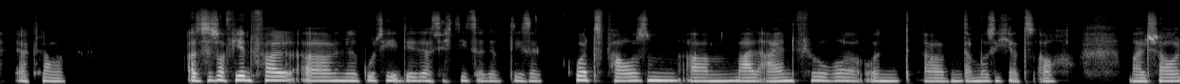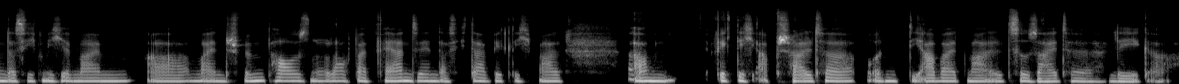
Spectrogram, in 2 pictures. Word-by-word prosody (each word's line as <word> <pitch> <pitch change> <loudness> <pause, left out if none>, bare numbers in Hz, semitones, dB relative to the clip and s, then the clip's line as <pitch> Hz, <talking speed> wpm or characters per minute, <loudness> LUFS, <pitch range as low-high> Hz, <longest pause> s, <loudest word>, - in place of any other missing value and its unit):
Ja 165 -4 -1
klar. 150 -1 -3 1.2
Also, 180 -1 +7
es 160 - +2
ist 180 - +4
auf 185 -1 +3
jeden 200 -2 +9
Fall, 185 0 +5
ähm, 170 0 +2
'ne 170 -1 +2
gute 180 +1 -2
Idee, 170 -1 0
dass 170 -3 -1
ich 155 - -10
diese 160 -3 -5
ge 155 -1 -4
diese 160 -2 -3 0.3
Kurzpausen, 175 -2 +3
ähm, 160 -1 +1
mal 155 -1 +3
einführe 165 +1 0
und, 160 -3 -1 0.2
ähm, 150 -1 -1
da 155 -1 -2
muss 155 +1 0
ich 160 - -5
jetzt - - -4
auch 150 -1 -4 0.6
mal 150 -1 0
schauen, 160 +1 +3
dass 150 0 +1
ich 150 -1 -6
mich 155 -2 -1
in 155 -2 -2
meinem 150 +1 -2
äh, 145 -4 -4
meinen 155 -2 -2
Schwimmpausen 160 0 -1
oder 160 -1 -3
auch 155 - -7
beim 150 0 -4
Fernsehen, 160 0 0
dass 140 -3 -5
ich - - -24
da 155 -1 -3
wirklich 150 -4 -7
mal, 150 -1 -3 0.7
ähm, 160 +2 +3 0.4
wirklich 165 -1 -1
abschalte 150 -3 +4
und 155 -4 -3
die - - -3
Arbeit 150 0 -2
mal 145 0 -2
zur 155 -1 -1
Seite 135 -1 -3
lege. 135 -2 -5
155 Hz, 145 wpm, -22 LUFS, 150-170 Hz, 1.2 s, jeden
